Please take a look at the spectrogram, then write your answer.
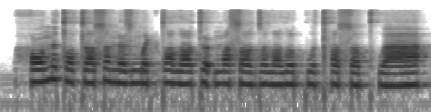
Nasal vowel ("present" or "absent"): absent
